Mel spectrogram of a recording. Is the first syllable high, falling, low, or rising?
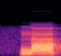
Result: high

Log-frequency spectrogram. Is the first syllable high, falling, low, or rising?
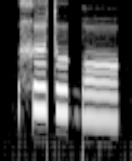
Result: high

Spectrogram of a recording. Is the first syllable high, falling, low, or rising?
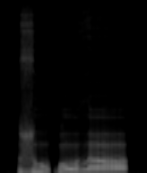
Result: falling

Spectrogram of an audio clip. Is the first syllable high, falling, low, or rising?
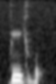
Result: high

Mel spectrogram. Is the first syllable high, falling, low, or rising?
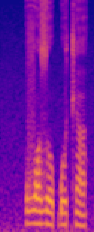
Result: high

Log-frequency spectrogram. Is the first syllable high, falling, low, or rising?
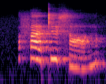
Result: falling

